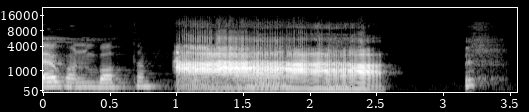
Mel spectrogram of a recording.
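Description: A young man laughs loudly over an online call.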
